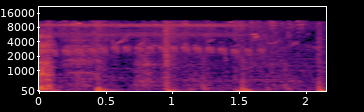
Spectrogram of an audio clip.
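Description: Horses clip-clopping in the Red Dead Redemption 2 video game, with a few faint, spaced hoof thuds over a soft ambient background.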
